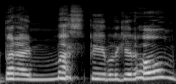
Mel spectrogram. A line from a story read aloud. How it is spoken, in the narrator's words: cried the little girl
